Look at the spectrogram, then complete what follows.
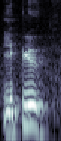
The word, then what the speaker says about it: le plus: On gagne le plus. Le plus. On gagne le plus. Ya les voy a decir porque aquí se pronuncia la S.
